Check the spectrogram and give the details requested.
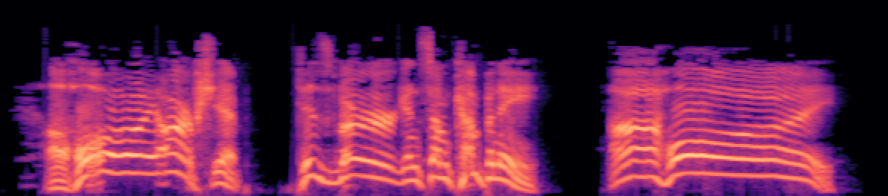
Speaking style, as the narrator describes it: Fermo felt recovered enough to roar out in a thunderous baritone

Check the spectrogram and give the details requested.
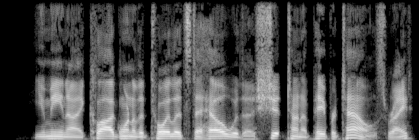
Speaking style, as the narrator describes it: I snorted

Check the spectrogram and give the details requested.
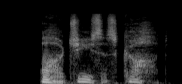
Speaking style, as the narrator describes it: Mark groaned as he took in the sight

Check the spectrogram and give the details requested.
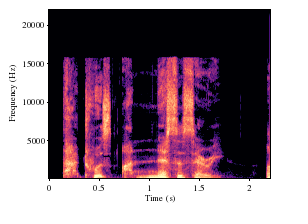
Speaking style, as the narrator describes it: I hiss

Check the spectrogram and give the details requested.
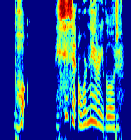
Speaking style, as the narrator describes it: Faye said in a shaky voice

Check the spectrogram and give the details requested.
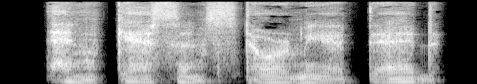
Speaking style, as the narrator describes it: whispered Bottle

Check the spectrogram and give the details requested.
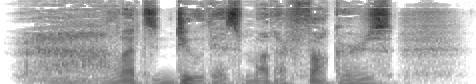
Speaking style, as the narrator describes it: I growled

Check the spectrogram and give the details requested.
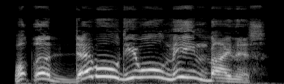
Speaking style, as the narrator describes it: Lawrence bellowed, and let his voice carry over their heads

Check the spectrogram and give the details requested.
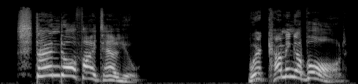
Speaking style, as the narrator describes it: the shout from the pier, despite the Delphirakan accent of the shouter

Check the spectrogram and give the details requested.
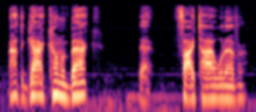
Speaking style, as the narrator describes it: Doc responded quietly, thoughtfully

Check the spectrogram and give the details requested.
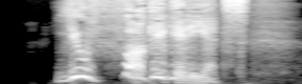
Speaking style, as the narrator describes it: I bellowed

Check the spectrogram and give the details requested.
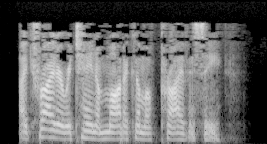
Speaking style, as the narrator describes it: Henry snaps

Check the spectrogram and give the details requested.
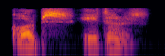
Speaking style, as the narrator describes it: said in a low voice

